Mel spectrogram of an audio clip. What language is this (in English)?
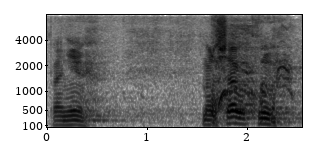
Polish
